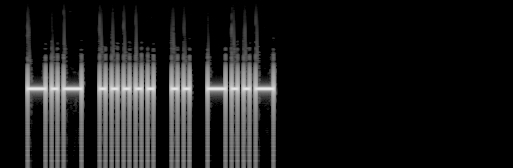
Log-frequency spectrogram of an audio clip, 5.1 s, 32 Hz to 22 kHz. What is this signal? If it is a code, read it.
Morse code, heard as a keyed tone, about 20 wpm, 700 Hz. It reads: K5IX
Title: Easy Call Signs Repeated 2x - 20wpm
